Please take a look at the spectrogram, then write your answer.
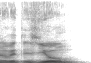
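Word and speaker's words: יום: It's the Hebrew word pronunciation of it is yum like the Arabic.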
